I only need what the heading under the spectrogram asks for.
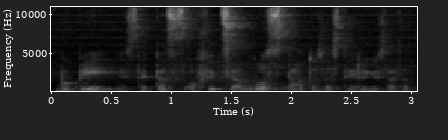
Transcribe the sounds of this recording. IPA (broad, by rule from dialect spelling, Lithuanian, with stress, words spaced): bʊˈbʲɛɪ ʋʲɪs ˈtʲiɛk ˈtɐs oːfʲɪt͡sʲɛˈlˠʊs ˈstɑːtʊsɐs tɐɪ iːˈrɐ juːs ˈæːsɐt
